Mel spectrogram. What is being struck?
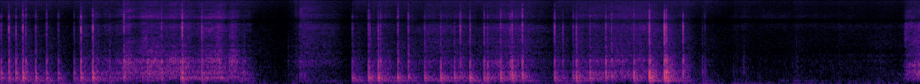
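Wooden tabletop.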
